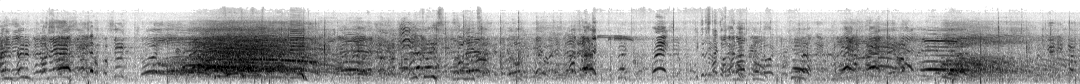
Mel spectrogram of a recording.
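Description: Footballers shouting and calling to each other across the pitch, with occasional ball kicks. The shouting swells into overlapping voices about four seconds in and again near the end.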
